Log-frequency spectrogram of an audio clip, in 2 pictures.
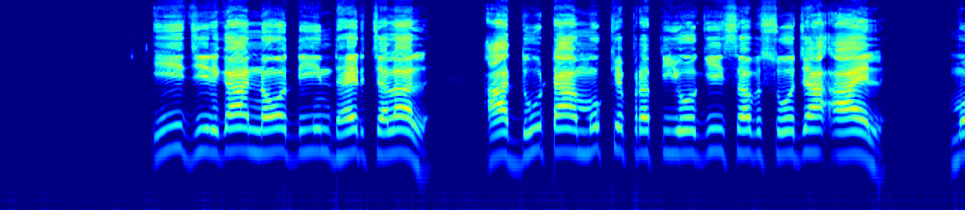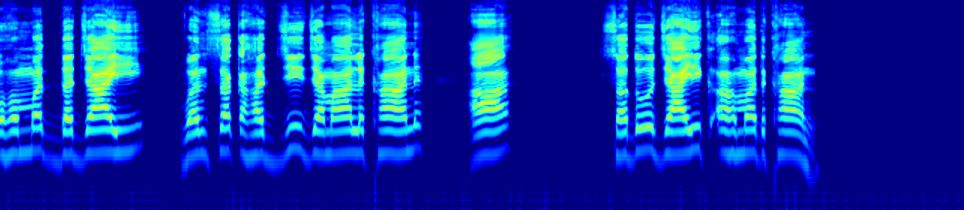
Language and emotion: Maithili, neutral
